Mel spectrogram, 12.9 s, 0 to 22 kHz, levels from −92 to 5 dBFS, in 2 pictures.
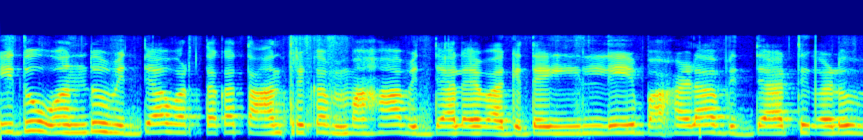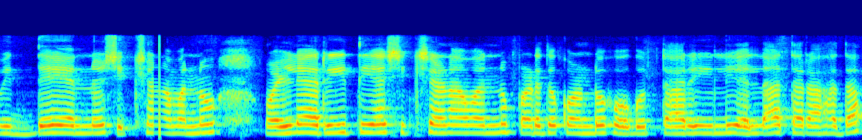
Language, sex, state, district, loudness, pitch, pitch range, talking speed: Kannada, female, Karnataka, Mysore, -22 LUFS, 210 Hz, 200-225 Hz, 85 wpm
